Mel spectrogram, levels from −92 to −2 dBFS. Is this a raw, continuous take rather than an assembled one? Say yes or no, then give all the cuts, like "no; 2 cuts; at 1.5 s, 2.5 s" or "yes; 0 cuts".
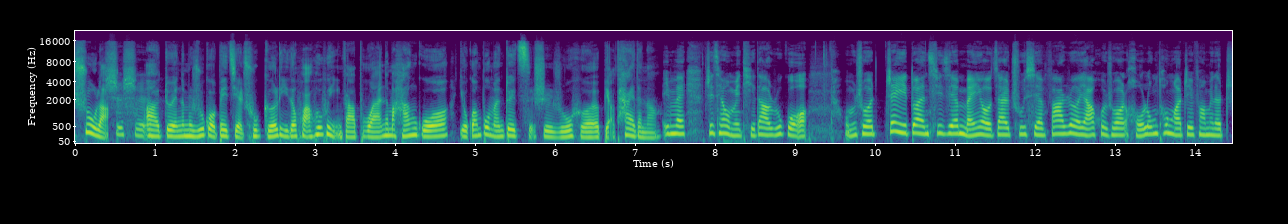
no; 1 cut; at 7.3 s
